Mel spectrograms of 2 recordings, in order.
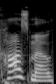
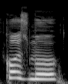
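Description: First: The name is said in a plain accent. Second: The name is said in a Scottish accent. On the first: "instead of saying Cosmo" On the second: "with our neighbor's like really heavy Scottish accent, he says"

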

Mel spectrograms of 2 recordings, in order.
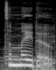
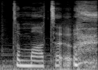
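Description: First: It is said with an American accent. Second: It is said with a British accent. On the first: "发的是美式啊发的是tomato" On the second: "英式发的是"

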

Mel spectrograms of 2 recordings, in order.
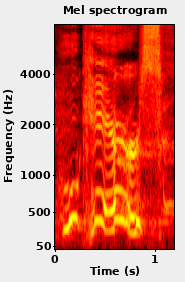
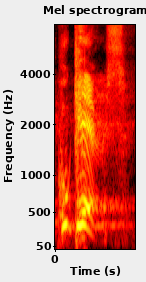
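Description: First: It sounds earnest, like a worried real question. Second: It sounds flat and dismissive, a shrug. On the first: The speaker wonders whether anyone cares about them. "They're really saying" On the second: Nothing here matters to the speaker. "They're learning sarcasm"

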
